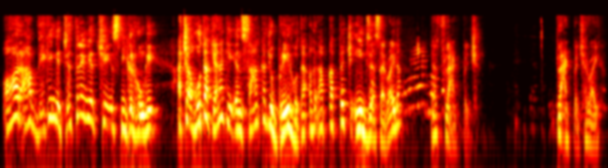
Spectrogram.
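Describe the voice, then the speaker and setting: Male speaking coach from India, motivational lecture, lively delivery with big swings in volume. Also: high voice, a little fast, breathy edge. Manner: animated, swings between loud and soft, keeps asking "right?".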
